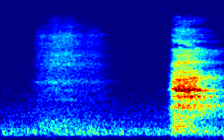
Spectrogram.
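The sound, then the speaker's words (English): A deep human breath before a church sermon: a soft, drawn-out inhale, a short pause, then a louder, rushing exhale. “Deep breath.”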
